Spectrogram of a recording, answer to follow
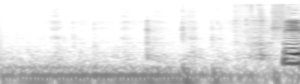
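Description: A pen writing on a sheet of paper on a hard desk: faint, short scratching strokes as a word is written, over a low steady hum.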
